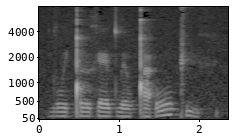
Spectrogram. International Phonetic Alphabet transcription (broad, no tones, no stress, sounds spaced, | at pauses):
d oː e̯ ǃ əː x ɾ ɛː tʷ ɛː o̯ ǃ a ʔ oː ǁ y x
